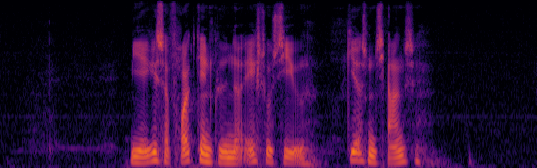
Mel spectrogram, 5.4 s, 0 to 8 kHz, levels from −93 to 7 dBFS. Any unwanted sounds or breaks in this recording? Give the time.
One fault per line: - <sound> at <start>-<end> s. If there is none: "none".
- dropout at 3.8-3.9 s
